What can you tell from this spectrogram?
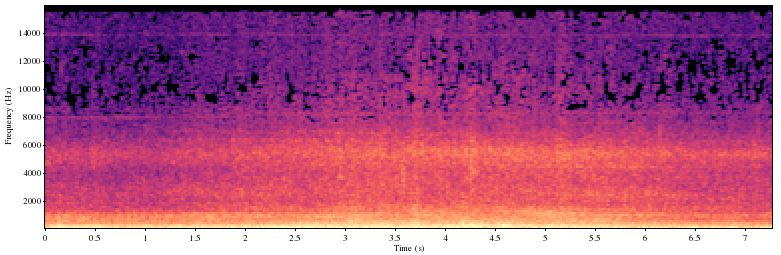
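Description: Steady low rumbling background noise outdoors, with no distinct calls or knocks.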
